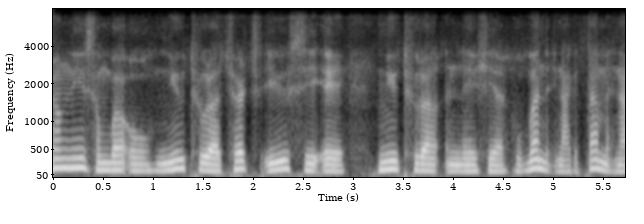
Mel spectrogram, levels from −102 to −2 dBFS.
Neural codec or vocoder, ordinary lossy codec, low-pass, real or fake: codec, 16 kHz in and 24 kHz out, 0.9 kbps, LongCat-Audio-Codec, four codebook decoder; Opus, 32 kbps; 7.2 kHz; fake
